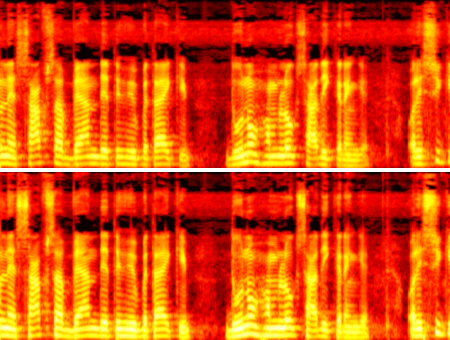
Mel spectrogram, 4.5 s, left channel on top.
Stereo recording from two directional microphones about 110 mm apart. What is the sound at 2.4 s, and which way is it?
Speech, 25° right (ahead or behind).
